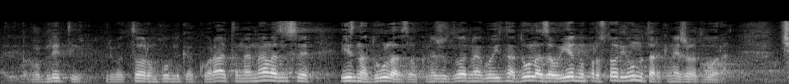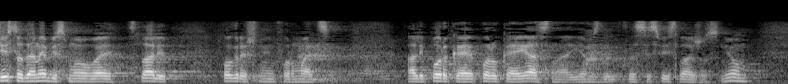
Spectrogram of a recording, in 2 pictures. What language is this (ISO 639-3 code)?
hrv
